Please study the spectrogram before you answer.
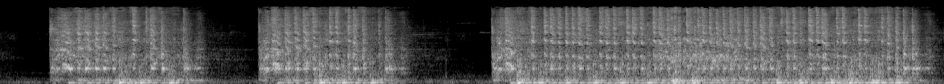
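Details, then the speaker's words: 1978 Honda CB750F Super Sport under restoration, cold first thing in the morning, started on a jump pack with some choke: two short bursts, then it catches and holds a steady, busy cold idle. The oil light goes off, so it has oil pressure; a healthy cold start. "give it a little choke. It is first thing this morning. It's cold."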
